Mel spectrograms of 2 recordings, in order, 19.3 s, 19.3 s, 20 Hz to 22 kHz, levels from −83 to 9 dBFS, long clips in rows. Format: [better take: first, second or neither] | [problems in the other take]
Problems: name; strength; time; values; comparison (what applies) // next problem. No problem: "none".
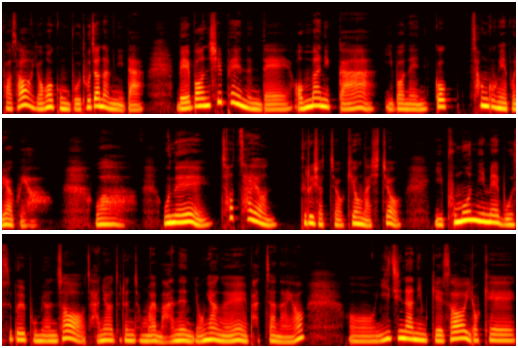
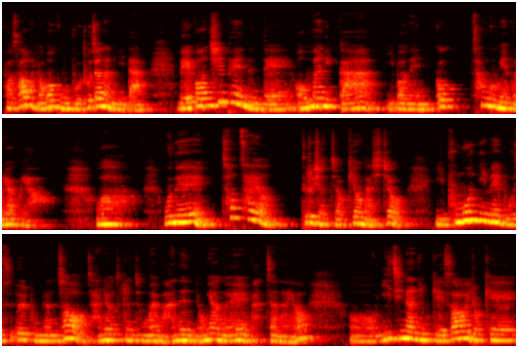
first | off-mic speech; far // room echo; slight; dies away in 0.3 s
